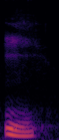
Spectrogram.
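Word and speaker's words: 胃: It's pronounced Ii.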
